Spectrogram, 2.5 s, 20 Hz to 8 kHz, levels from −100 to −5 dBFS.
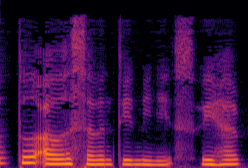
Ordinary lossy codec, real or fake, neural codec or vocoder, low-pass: MP3, 32 kbps; fake; codec, 16 kHz, about 1 kbps, DyCAST, with the encoder's durations; 7.2 kHz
